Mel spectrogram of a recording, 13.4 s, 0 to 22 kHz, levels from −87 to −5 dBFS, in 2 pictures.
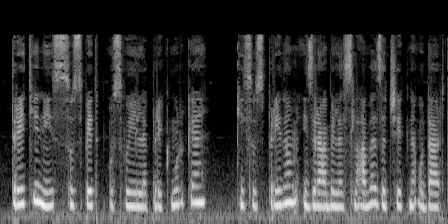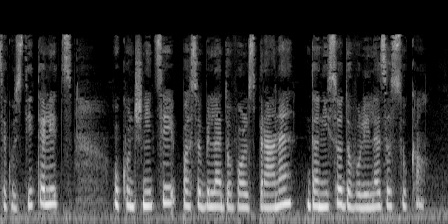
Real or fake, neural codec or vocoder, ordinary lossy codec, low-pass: real; none; AAC, 32 kbps; 19.8 kHz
